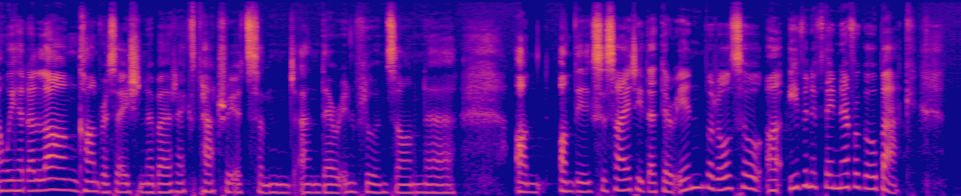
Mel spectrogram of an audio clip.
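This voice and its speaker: Speaking in an Irish accent at a moderate pace, the voice has a dark, mellow tone and lively intonation. Its loudness is very even, and the recording is very clean, with a silent background. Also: woman. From Ireland. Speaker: EU official, panelist. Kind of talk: conference panel discussion. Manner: hesitant, repeats words.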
